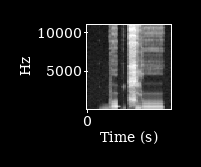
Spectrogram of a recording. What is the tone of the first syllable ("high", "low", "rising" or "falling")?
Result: low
